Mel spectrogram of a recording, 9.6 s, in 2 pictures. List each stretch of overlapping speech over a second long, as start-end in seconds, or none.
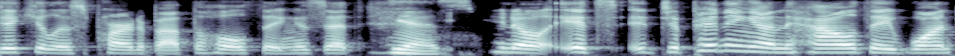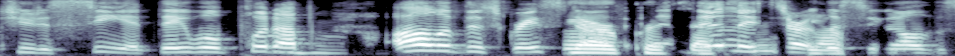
7.6-9.0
